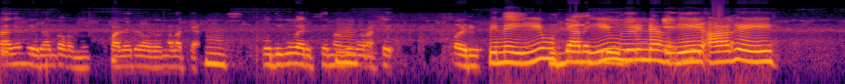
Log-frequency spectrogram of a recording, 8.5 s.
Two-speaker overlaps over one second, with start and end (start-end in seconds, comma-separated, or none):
none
